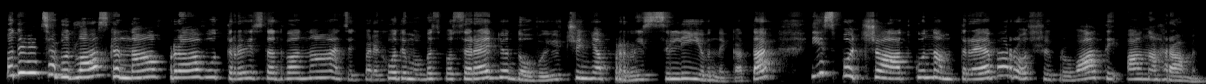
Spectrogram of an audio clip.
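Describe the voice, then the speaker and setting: A woman teaching a primary school grammar lesson, speaking deliberately and often checking in with "так?". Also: high-pitched, expressive, a bit bright.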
